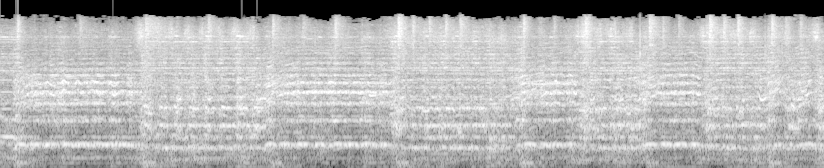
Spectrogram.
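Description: An Indian classical ensemble performing: a group of voices singing long held notes together over many sitars.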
